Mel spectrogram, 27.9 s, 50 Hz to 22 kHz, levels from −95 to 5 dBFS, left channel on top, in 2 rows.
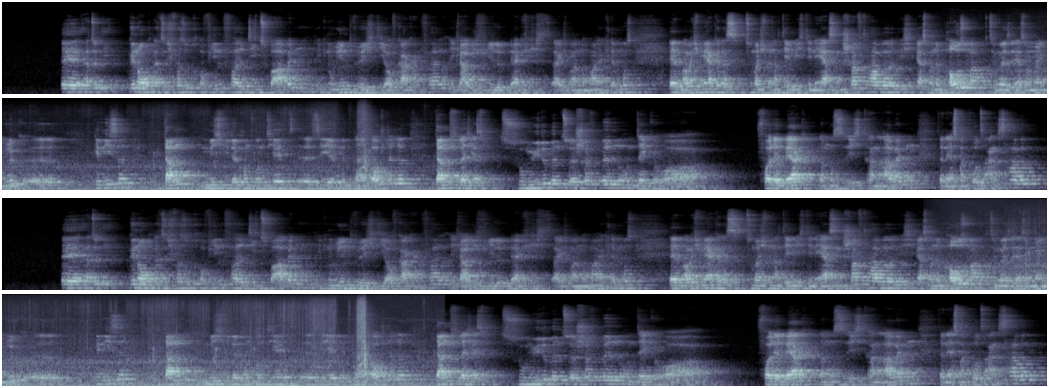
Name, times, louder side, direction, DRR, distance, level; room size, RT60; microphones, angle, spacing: voice 1, 0.8-14.7 15.2-23.3 24.0-27.6, left 2 dB, 60° left, -3 dB, 2.2 m, -27 dB
Zipper (clothing), 12.3-19.8, right 3 dB, 80° right, 0.4 m, -33 dB
11.5 x 6.4 x 2.3 m, 1.1 s
head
